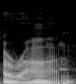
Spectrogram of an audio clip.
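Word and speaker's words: Aran: Aaron. Hey. Hey. Sam. Aaron. Is that the Wait, they're pronouncing her last name. Aaron, please get me down. I thought it was Samus Aron.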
